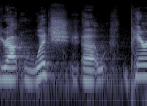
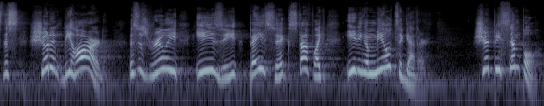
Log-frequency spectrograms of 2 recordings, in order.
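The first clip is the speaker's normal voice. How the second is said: higher, stretched exasperation; exasperated; 6 semitones higher than usual. Real, not acted. Preacher venting to parents about simple tasks, higher exasperated voice.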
